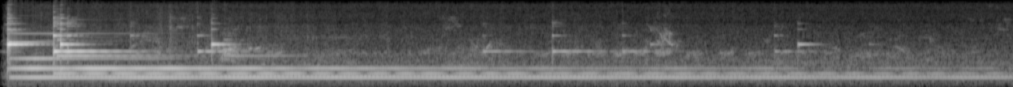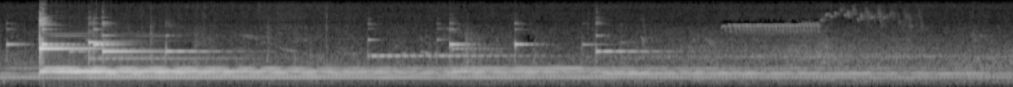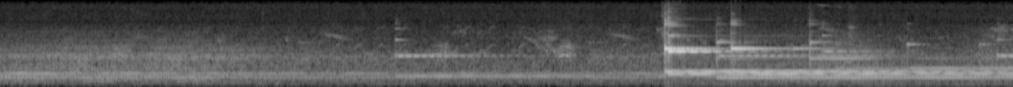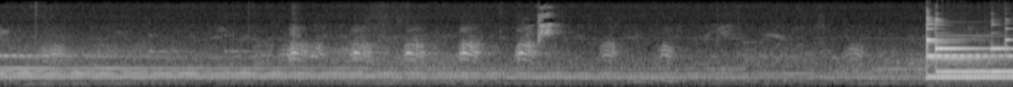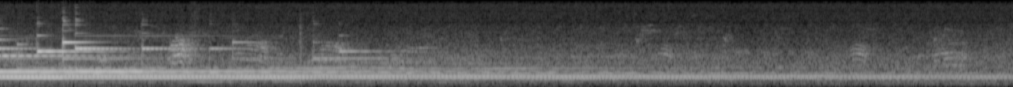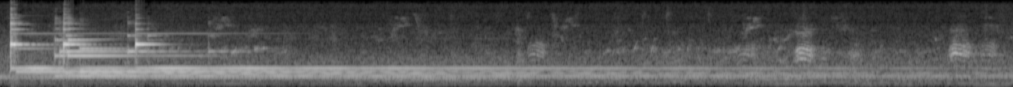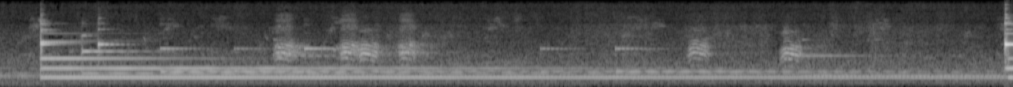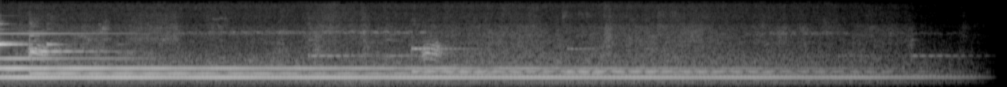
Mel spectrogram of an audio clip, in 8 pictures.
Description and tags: Recording of wind chimes with iPhone. Also captured birds and surrounding sounds. Enjoy.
